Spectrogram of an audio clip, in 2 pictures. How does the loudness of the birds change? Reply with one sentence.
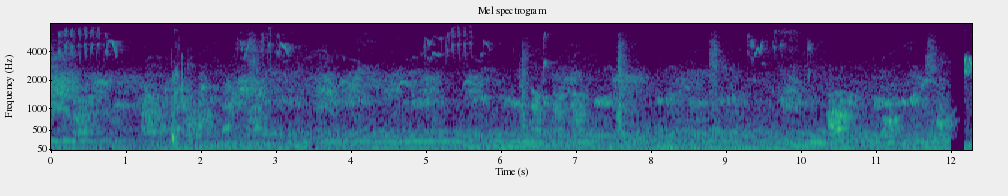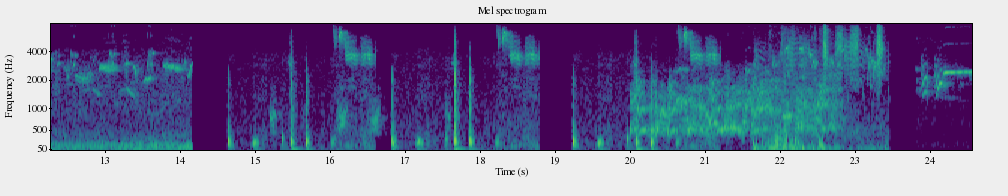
The volume of the birds goes up.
